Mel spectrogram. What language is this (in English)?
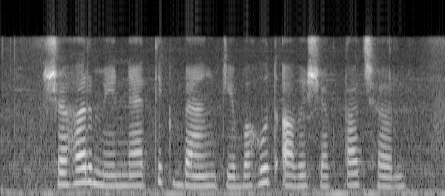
Maithili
